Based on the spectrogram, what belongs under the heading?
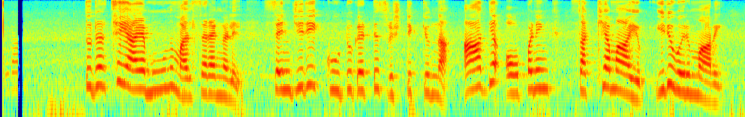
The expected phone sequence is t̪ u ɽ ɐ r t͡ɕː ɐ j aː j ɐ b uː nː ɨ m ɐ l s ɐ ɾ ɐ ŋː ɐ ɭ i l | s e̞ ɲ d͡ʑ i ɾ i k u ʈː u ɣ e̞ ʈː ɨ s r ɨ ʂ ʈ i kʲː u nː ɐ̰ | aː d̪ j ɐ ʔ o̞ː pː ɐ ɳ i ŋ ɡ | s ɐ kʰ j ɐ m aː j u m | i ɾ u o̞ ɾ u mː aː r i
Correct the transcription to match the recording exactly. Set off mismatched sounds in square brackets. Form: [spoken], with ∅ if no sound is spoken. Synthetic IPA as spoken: t̪ u ɽ ɐ r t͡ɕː ɐ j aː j ɐ [m] uː nː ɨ m ɐ l s ɐ ɾ ɐ ŋː ɐ ɭ i l | s e̞ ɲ d͡ʑ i ɾ i k [uː] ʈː u ɣ e̞ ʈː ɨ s r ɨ ʂ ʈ i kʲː u nː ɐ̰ | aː d̪ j ɐ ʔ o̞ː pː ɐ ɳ i ŋ ɡ | s ɐ kʰ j ɐ m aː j u m | i ɾ u o̞ ɾ u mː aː r i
